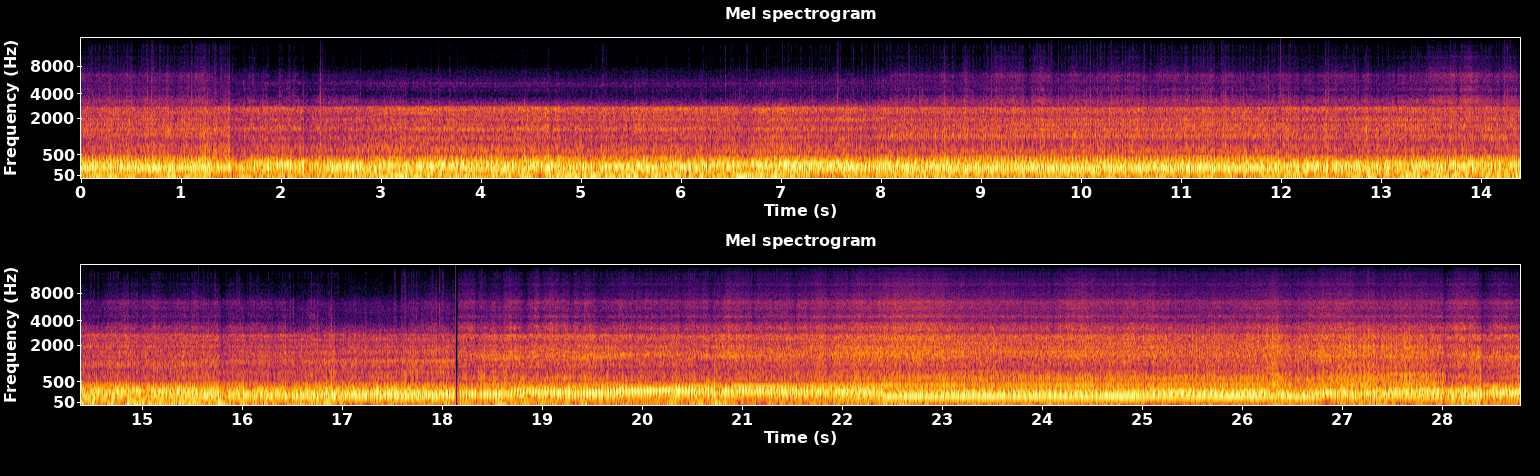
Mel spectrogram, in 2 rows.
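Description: BMW R 1200 GS boxer-twin engine running steadily at motorway speed, heard from the bike itself, its pitch stepping up and down a few times and rising once near the end.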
